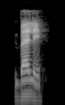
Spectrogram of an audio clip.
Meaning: plural of balai
- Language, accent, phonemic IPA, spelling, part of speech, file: French, France, /ba.lɛ/, balais, noun, LL-Q150 (fra)-balais.wav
